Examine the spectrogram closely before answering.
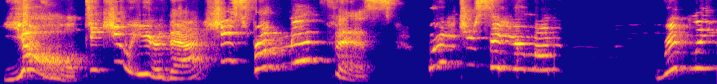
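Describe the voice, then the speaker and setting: A woman's voice: very high voice, wildly swooping pitch, unhurried, bright, forceful tone, voice pushed up, full character voice. A woman voicing a chatty, gushing older Southern tourist with a Southern US accent in a humorous essay reading. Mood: amazed. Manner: gushing, folksy, exclamatory. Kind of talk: acted dialogue in a humorous personal essay.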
